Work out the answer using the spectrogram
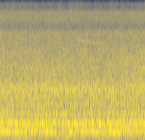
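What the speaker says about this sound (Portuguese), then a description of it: "O som das abelhas que é encantador" Bees buzzing among flowering jabuticaba branches, a steady, even drone of many insects close by, soft and continuous with no voices.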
